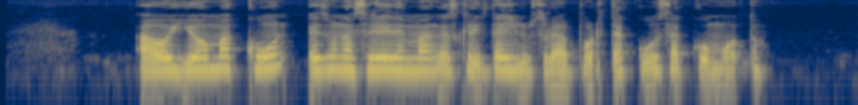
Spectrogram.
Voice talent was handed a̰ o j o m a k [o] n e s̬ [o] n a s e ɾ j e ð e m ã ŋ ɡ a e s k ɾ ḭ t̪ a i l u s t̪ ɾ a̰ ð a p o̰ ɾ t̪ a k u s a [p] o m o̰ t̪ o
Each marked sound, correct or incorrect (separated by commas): incorrect, incorrect, incorrect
